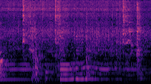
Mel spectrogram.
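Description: Mixed vegetables such as pointed gourd frying in a pan for a jackfruit-seed chorchori, a close steady sizzle broken by repeated scraping stirs of the spatula.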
